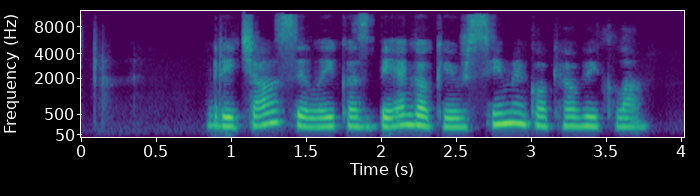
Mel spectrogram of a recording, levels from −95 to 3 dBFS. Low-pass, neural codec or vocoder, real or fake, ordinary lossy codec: 10.8 kHz; codec, 24 kHz, 0.5 kbps, DualCodec; fake; AAC, 32 kbps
